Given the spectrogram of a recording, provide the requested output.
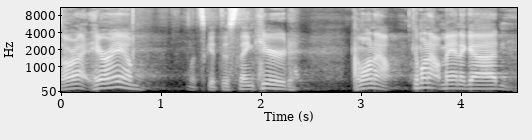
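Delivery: acted impatient holler to come out; calling out. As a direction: summon someone out of the house. Naaman calls at prophet's front door.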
